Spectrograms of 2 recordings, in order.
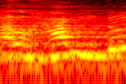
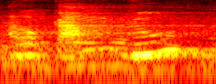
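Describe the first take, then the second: First: It is said with a standard Arabic h sound. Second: It is said with a k sound instead. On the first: The speaker calls it right. "disuruh alhamdu" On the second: The speaker calls it wrong. "Orang Jawa"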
